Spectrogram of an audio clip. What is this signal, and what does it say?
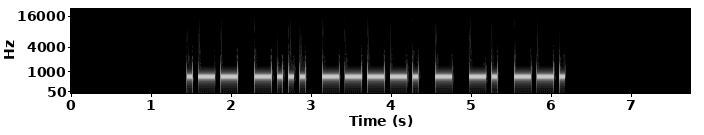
Morse code, heard as a keyed tone, about 17 wpm, 700 Hz. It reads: WB9TNG
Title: USA Call Signs Repeated 3x 17wpm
